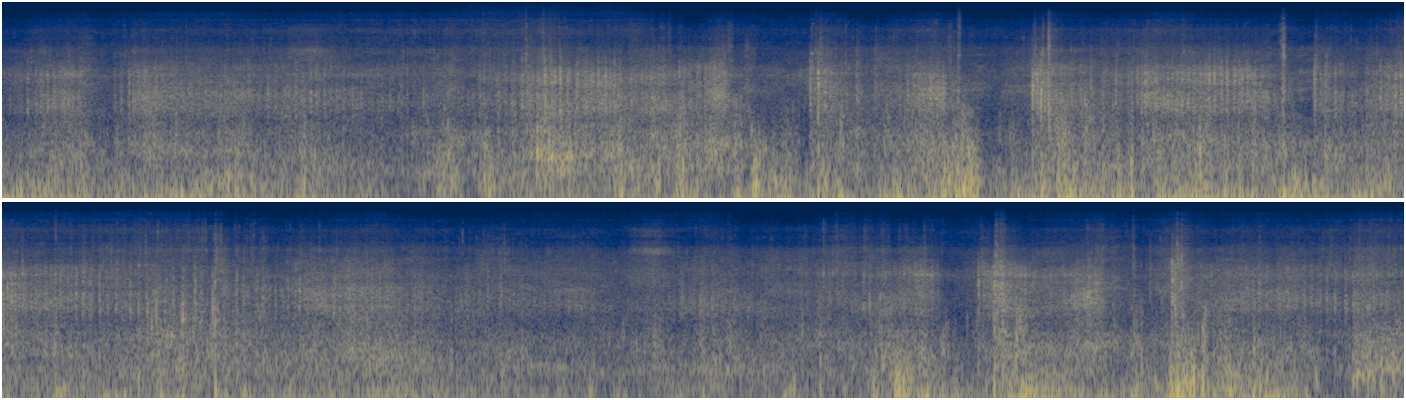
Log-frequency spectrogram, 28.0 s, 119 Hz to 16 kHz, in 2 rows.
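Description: YT Capra Core 1 MX full-suspension mountain bike descending a dirt singletrack at speed, heard from a handlebar-mounted action camera: steady wind buffeting on the microphone and tyre rumble over dirt, with the rattle of the bike and sharp knocks from bumps now and then.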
